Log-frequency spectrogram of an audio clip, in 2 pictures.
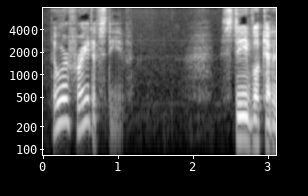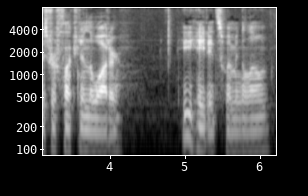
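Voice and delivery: gentle, expressive storybook narration; lilting read-aloud voice for young listeners; reading to children. Acted. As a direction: read it like a bedtime picture book for kids. Reads picture book aloud.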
